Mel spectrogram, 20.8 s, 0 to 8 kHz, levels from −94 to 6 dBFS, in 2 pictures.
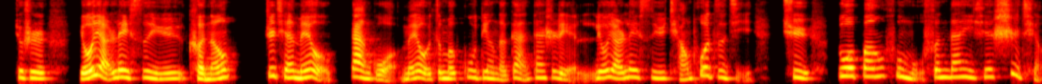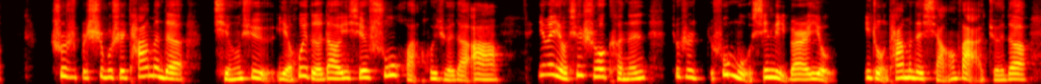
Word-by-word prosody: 就 240 - +1
是 220 -2 +3 0.3
有 205 - +10
点 320 - +6
儿 - - 0
类 255 +2 +7
似 230 -1 +1
于 205 +2 +1
可 205 -1 +4
能 250 +8 +3 0.3
之 300 - 0
前 255 -4 +3
没 230 - +7
有 - - +1
干 260 -6 +5
过， 175 -4 -3
没 195 +1 -1
有 215 -4 +2
这 215 +3 -1
么 200 -2 +5
固 240 +4 -5
定 225 -2 0
地 165 -4 -5
干， 205 +1 -4
但 240 +1 -2
是 235 0 -3
也 195 -5 -1 0.2
有 230 +1 +4
点 245 -4 +2
儿 205 - +2
类 255 +2 +1
似 245 -1 -5
于 220 0 0
强 210 -2 -5
迫 315 +9 -1
自 250 -5 -4
己 215 0 -9 0.3
去 230 -6 -1 0.2
多 295 0 +5
帮 290 0 -1
父 295 -2 -4
母 215 -6 0
分 255 0 -1
担 265 +1 -1
一 250 - 0
些 265 +3 -5
事 340 +6 -2
情， 245 - -10 0.5
说 300 - -3
是 255 - -7 0.3
不 255 - -2
是 240 0 -1
他 280 +4 -2
们 300 -4 0
的 200 -5 +1 0.3
情 200 +1 -1
绪 215 -1 -2
也 195 0 0
会 310 -1 -3
得 190 -6 +1
到 210 +1 +1
一 215 - +2
些 240 +2 +1
舒 320 +6 -2
缓， 330 - -7
会 210 -1 -4
觉 175 -5 -4
得 160 -1 -4
啊。 175 0 -1 0.4
因 340 - -7
为 355 - 0
有 255 - +4
些 335 - -3
时 300 - -4
候 275 0 +3
可 215 - -5
能 200 +5 -1 0.2
就 275 - -8
是 250 -5 -4
父 360 -2 -2
母 230 -9 +2
心 255 0 +1
里 235 - +2
边 185 - -1
儿 185 0 +2
有 200 - +1 0.3
一 240 - -2
种 205 -4 +1
他 230 +1 +1
们 240 - +4
的 210 - +2
想 205 0 -5
法， 215 -1 0
觉 165 0 -6
得， 190 0 0
230 Hz, 275 characters per minute, -23 LUFS, 205-260 Hz, 0.5 s, 有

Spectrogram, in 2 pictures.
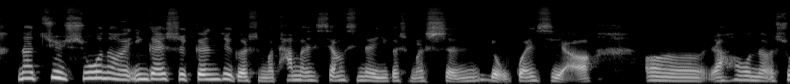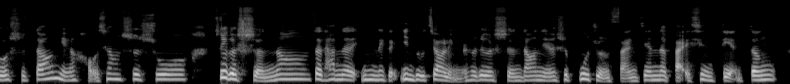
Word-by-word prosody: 那 280 +3 +3
据 290 +1 +4
说 285 +4 +2
呢， 245 -6 +2
应 240 +3 +2
该 250 0 +4
是 240 0 0
跟 235 +1 +3
这 240 -3 +2
个 180 -1 +3
什 165 -2 -11
么 155 0 -3
他 200 - -5
们 195 -2 -2
相 190 +3 -3
信 185 0 -9
的 185 -2 0
一 155 -1 -1
个 170 +1 -4
什 160 - -15
么 150 +2 -5
神 165 +9 -4
有 - - +2
关 175 +2 -2
系 - - -4
啊。 - - 0 0.5
呃， 170 -4 -1
然 165 +1 -2
后 200 +2 -3
呢， 175 -2 -2
说 205 +4 0
是 200 -1 -8
当 235 +8 +1
年 205 -6 -1
好 - - -6
像 245 -1 -2
是 235 +1 -2
说 230 0 0 0.2
这 320 -1 +5
个 250 - +9
神 165 -5 0
呢， 240 +1 0
在 240 - +5
他 230 +2 -2
们 225 - 0
的 - - -1 0.2
那 210 - 0
个 185 - -2
印 235 -2 +1
度 205 -3 +2
教 205 0 +2
里 170 - 0
面 180 - -7
说， 200 - -2
这 210 - +2
个 200 -1 +1
神 175 -2 -4
当 195 +1 -2
年 185 0 -2
是 225 - -3
不 245 +1 +1
准 150 -8 0
凡 155 +1 -5
间 205 +4 0
的 210 - +2
百 - - -1
姓 220 -6 -2
点 170 - -1
灯。 210 +2 +4
205 Hz, 260 characters per minute, -23 LUFS, 180-235 Hz, 0.5 s, 个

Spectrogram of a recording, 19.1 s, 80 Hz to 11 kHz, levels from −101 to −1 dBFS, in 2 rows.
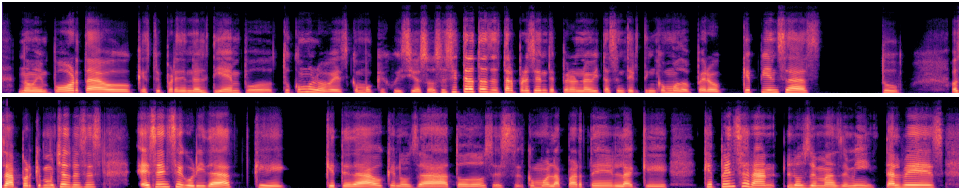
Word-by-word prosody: no 205 -1 -1
me 195 - +1
importa, 200 +2 +3
o 175 -1 +1
que - - -6
estoy 195 +1 -9
perdiendo 195 +1 -4
el 185 -1 -5
tiempo. 175 - -4
¿Tú 235 - -11
cómo 290 +4 -4
lo 225 -7 0
ves? 175 -1 -3
¿Como 190 -1 -8
que 185 0 -16
juicioso? 190 +1 -6
O - - -5
sea, 245 +1 -6
sí 275 - -4
tratas 300 +1 +5
de 250 - -3
estar 230 -2 0
presente, 220 +1 -3
pero 190 - -4
no 190 0 -1
evitas 195 +1 -4
sentirte 195 -1 -9
incómodo. 195 -2 -4
Pero, 90 - -2 0.2
¿qué 245 - -1
piensas 250 -4 -1 0.6
tú? 210 -3 -5 0.5
O 200 - +1
sea, 215 -1 +9
porque 210 0 -2
muchas 240 +5 +3
veces 265 +1 -4 0.4
esa 270 +4 +6
inseguridad 215 - +4 0.2
que 200 -5 -2 0.4
que 200 - 0
te 195 -1 -2
da, 185 +3 +6
o 215 - -5
que 215 - -5
nos 180 -2 -5
da 180 0 +5
a 185 - +1
todos, 190 +2 -3
es - - -7
como 205 -1 -3
la 185 -1 +1
parte 195 +2 -1
en 195 -1 -2
la 170 -1 +3
que, 175 0 -6 0.3
¿qué 280 - -1
pensarán 310 -7 +3
los 230 -2 -2
demás 200 -2 0
de 190 - -4
mí? 220 +1 -4
Tal 220 +2 +4
vez 245 -1 +3
200 Hz, 200 wpm, -23 LUFS, 190-235 Hz, 0.6 s, sea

